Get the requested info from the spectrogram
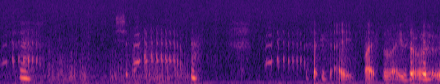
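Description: A man's voice making short, broken vocal sounds, a few at a time with pauses between them, more of them near the end.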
